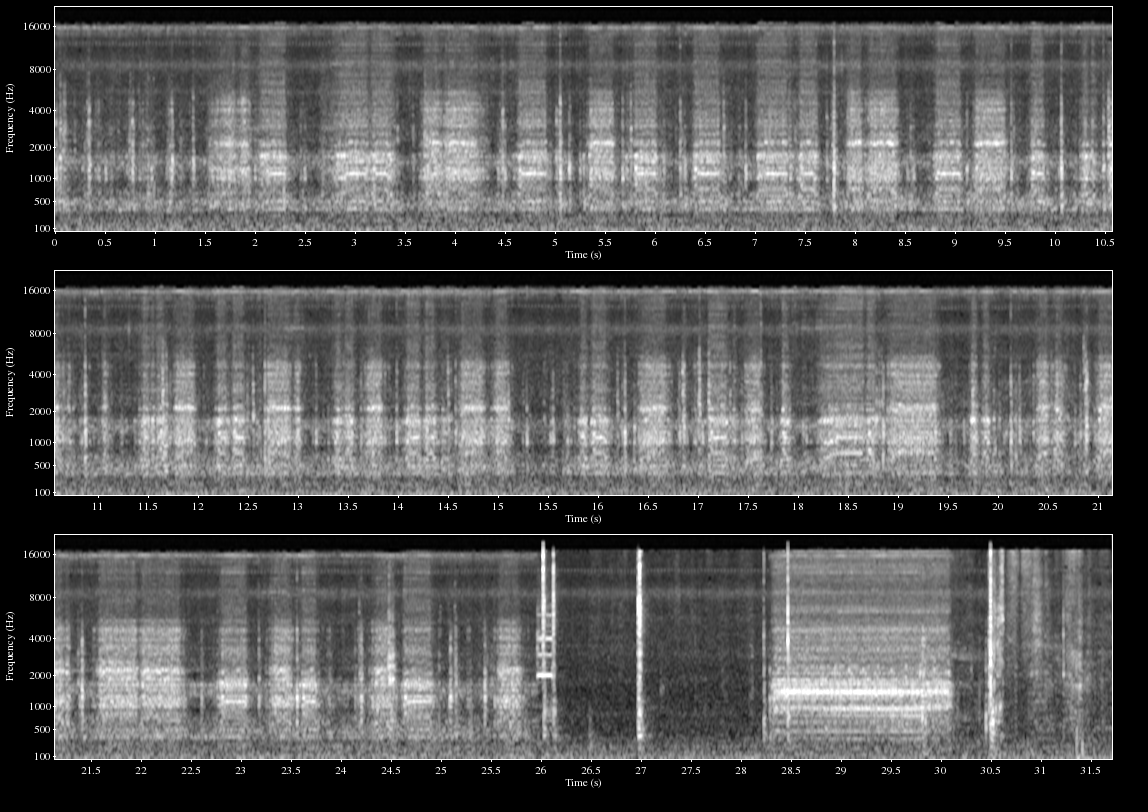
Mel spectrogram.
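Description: Cricut cutting machine's motors whirring in quick stop-start moves as the blade carriage traces a cut over cardstock on the mat, a cut the owner says the machine is not making. Near the end it goes quieter with a couple of clicks, then a steadier whine as the mat is rolled out.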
